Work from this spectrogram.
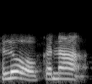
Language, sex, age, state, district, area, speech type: Manipuri, female, 60+, Manipur, Imphal East, rural, conversation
